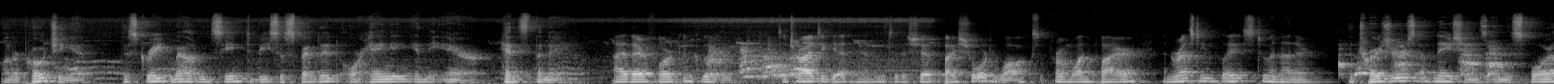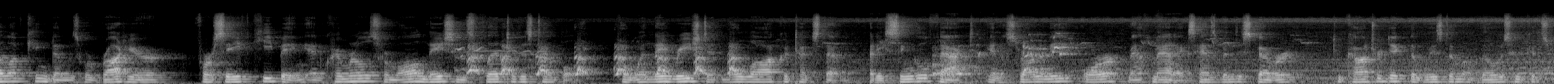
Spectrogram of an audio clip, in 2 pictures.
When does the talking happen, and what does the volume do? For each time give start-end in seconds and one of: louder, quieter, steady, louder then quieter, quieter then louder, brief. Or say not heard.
0.0-31.0 steady.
